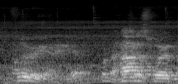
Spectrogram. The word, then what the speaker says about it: Fleurieu: So we thought we'd come up and meet in person and have a taste of That's a new word, Fluria. Fleuriot. Fluria. That is Fluria.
